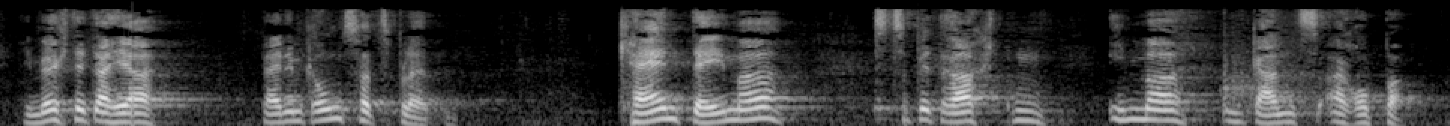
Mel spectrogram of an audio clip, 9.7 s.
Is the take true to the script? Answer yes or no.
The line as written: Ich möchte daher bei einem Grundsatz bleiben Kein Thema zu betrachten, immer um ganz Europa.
yes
